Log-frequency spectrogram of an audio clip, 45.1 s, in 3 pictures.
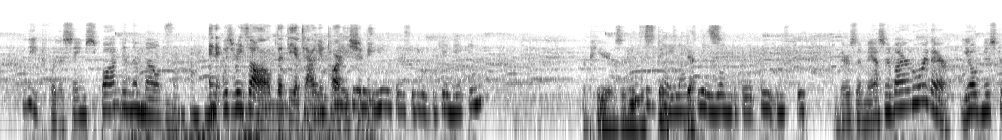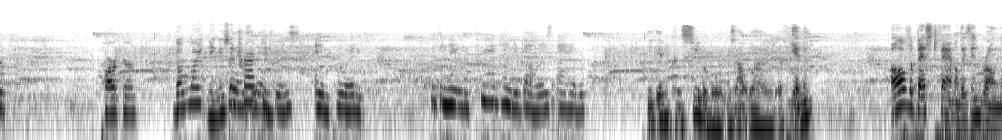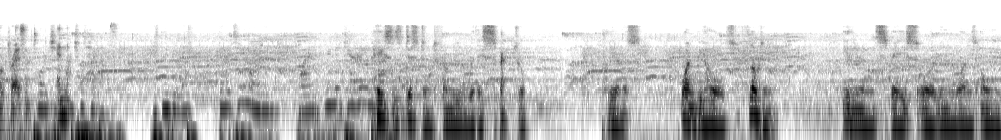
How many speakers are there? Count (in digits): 5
